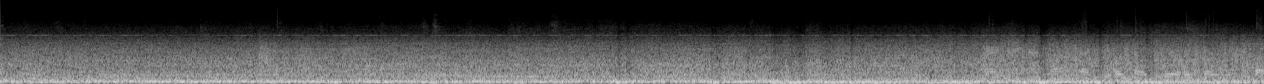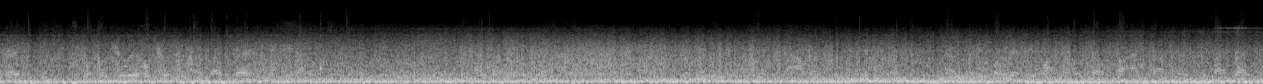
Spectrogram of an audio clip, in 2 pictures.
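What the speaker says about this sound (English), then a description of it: "Polish Airlines and 787-9 Dreamliner heading back to Warsaw is the next takeoff on the south side." A LOT Polish Airlines Boeing 787-9 Dreamliner takes off from LAX's south side, a loud, sustained broadband jet roar rumbling steadily for the whole stretch.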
